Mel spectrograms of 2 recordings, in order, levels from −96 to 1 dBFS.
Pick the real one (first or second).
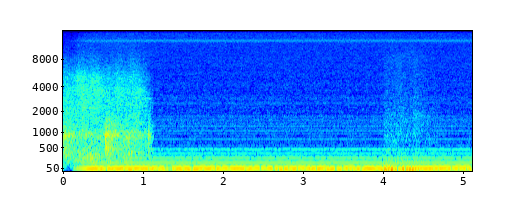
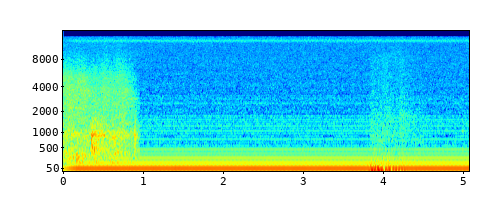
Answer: second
